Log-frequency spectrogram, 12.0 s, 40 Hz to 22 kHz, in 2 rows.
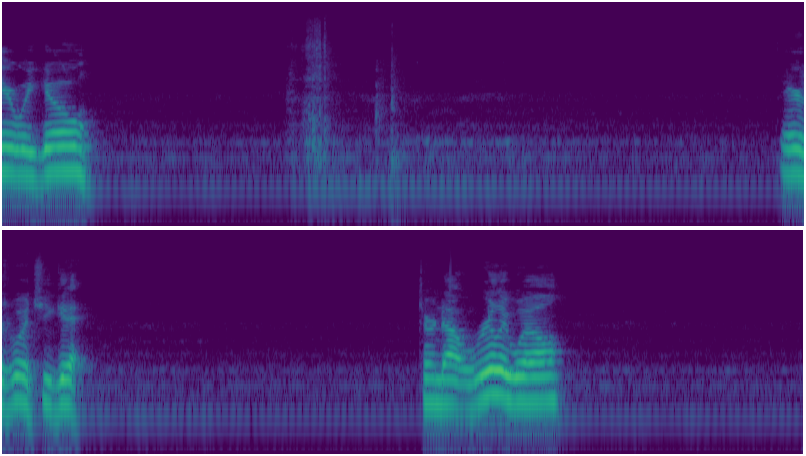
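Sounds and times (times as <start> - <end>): faint low hum: 0.0 - 12.0
cutting board scraping: 2.2 - 2.6.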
